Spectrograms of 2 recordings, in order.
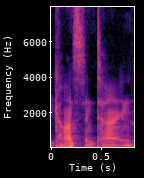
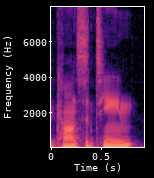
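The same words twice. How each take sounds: First: "Constantine" ending like "tine"; comics pronunciation. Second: Put-on "Constantine" ending like "teen"; movie pronunciation. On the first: Host gives the comics' way, "Constantine" ending to rhyme with "fine". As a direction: say "Constantine" with a long i in the last syllable. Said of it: "it's supposed to be Constantine". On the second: Host gives the film's way, "Constantine" ending to rhyme with "seen". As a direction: say "Constantine" with a long ee in the last syllable. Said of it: "in the movie they pronounce it Constantine". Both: Shown as a demonstration.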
